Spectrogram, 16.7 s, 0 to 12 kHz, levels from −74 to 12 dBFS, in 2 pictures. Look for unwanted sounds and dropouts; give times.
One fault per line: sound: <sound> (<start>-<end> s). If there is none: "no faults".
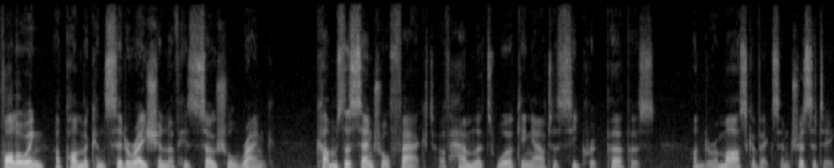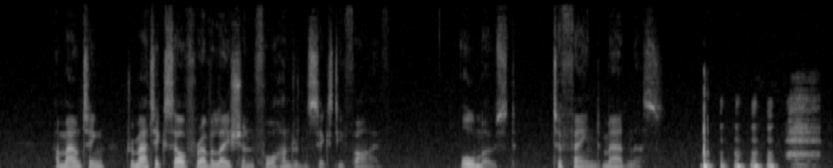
sound: laugh (15.3-16.6 s)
